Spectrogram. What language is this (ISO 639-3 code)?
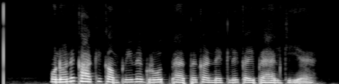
hin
